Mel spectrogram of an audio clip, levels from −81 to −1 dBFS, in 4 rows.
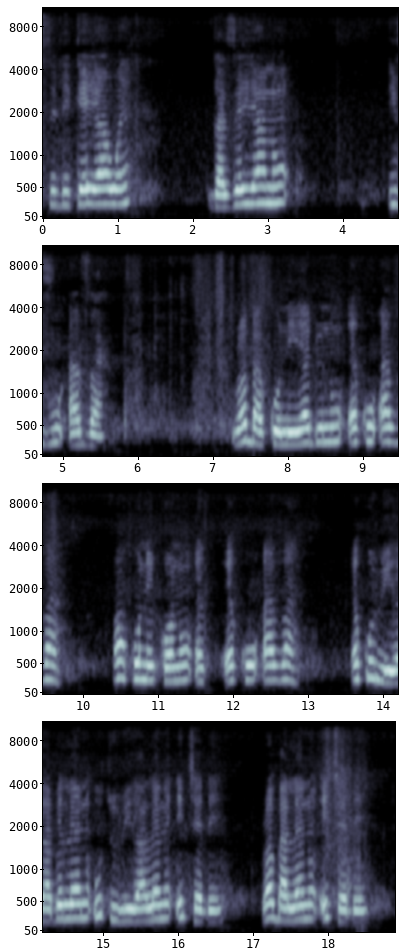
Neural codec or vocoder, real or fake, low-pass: vocoder, 44.1 kHz, 128 mel bands every 512 samples, BigVGAN v2; fake; 9.9 kHz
